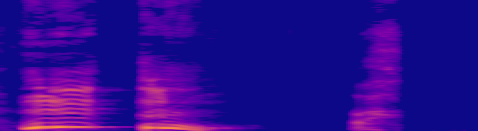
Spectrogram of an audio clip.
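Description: Throat clearing to bring up phlegm: two strong, rasping bursts close together, then a shorter, softer third after a pause, heard alone.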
